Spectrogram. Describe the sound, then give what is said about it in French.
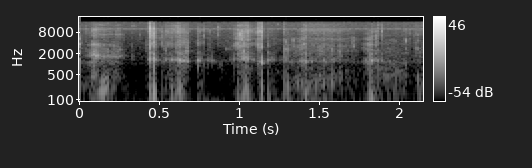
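Someone chews dry Purina dog kibble in a tasting, with loud, irregular crunches breaking through steady grinding and mouth noises. Nobody speaks. “merci pour l'invitation pour manger des croquettes purina.”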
